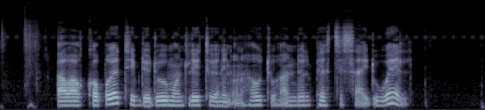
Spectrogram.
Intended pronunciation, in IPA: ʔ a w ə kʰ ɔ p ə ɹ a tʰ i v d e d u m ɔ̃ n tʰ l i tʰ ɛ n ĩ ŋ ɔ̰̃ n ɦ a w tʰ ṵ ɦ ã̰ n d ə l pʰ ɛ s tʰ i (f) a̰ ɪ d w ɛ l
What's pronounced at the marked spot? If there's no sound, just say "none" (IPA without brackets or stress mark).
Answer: s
